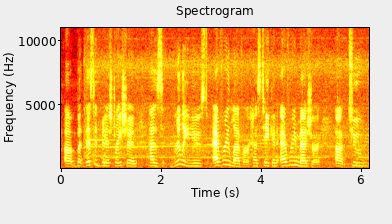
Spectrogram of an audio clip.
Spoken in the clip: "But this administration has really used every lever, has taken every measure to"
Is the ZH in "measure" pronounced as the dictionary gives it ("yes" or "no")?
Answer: yes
